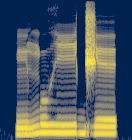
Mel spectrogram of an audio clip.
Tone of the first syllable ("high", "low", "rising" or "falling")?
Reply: low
